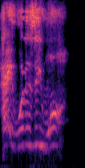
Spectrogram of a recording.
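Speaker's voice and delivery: very high yell with attitude. Probation officer retells a judge yelling across the courtroom, retelling a yell with attitude. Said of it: "the judge yells across the room with an attitude".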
